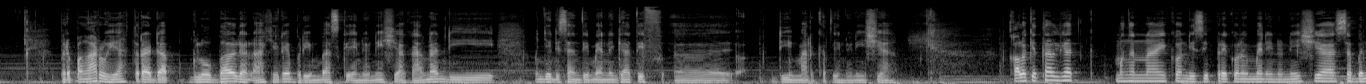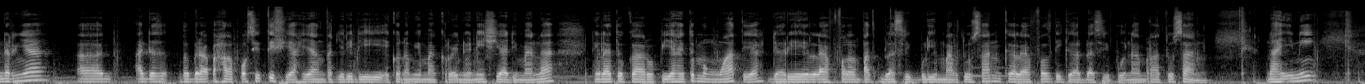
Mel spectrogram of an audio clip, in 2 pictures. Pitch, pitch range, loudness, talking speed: 115 Hz, 105-125 Hz, -21 LUFS, 120 wpm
